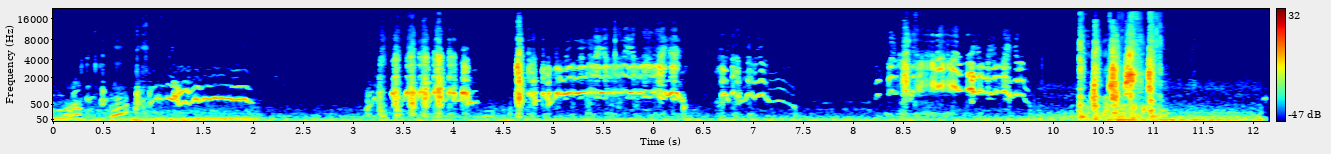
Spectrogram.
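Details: Red foxes from a local fox family, fighting and arguing: a rising whining wail, then bursts of harsh rapid chattering gekkering and strained squealing cries, repeated in several loud spells with quiet gaps between.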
